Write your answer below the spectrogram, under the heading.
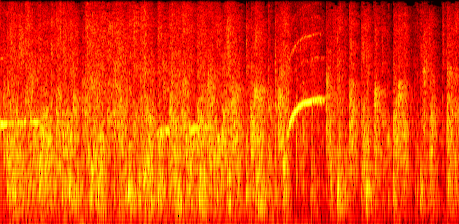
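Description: Audience applauding, with a few whistles over the clapping, one of them a short rising whistle about three seconds in. The clapping thins out near the end.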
